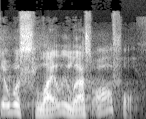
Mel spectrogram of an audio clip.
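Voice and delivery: normal talking voice

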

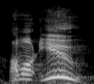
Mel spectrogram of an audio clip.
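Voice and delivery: Uncle Sam poster voice. Retold or imitated. Preacher recalling the World War Two posters, booming Uncle Sam call. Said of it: "iconic recruiting posters".

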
